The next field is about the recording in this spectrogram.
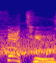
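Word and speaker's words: Fetu: and ten so coach fetty spelled f-e-t-u for the longest time i was pronouncing it coach fetta like feta cheese so let's just say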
